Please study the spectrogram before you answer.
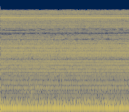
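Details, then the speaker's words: Washing machine, newly installed timer buzzer sounding at the end of the wash timer before shutting off: continuous low steady electrical buzz at an even level; buzzer working perfectly. "मतलब बिल्कुल सही perfect काम करने लगा है। लो दोस्तों, बंद हो गया बजर, कार्य अपना पूरा हो गया है।"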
